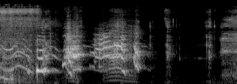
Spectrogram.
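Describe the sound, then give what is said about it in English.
A throaty burp rumbles out amid bursts of laughter as a question card is read during a card game, followed by a few short, faint clicks and a brief return of noise at the end. “In case y'all didn't catch that, repeat the question over the laughter and the burp.”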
